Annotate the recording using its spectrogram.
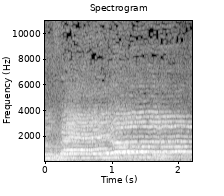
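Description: A group of women singing together in chorus, holding long sustained notes.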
